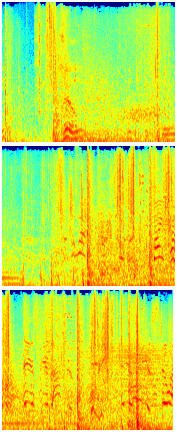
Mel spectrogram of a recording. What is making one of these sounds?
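Gunfire and explosions crack and boom in a loud battle.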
